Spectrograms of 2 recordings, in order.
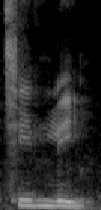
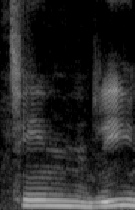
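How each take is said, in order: First: The middle is pronounced as a double l. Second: The middle is pronounced as n followed by r. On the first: The speaker calls it right. "हम इसे चिल्ली pronounce करेंगे" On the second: The speaker calls it wrong. "छीन री नहीं प्रोनाउंस करेंगे"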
